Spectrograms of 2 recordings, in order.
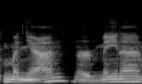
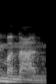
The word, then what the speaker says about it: Maignan: As much as we say Lille is bound to eventually lose, Mike Maignan, however you pronounce his name, we just say Manan, which sounds like my mother in English slang.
